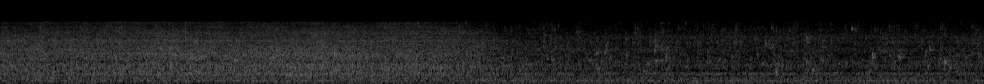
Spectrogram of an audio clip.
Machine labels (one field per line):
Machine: pump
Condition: normal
